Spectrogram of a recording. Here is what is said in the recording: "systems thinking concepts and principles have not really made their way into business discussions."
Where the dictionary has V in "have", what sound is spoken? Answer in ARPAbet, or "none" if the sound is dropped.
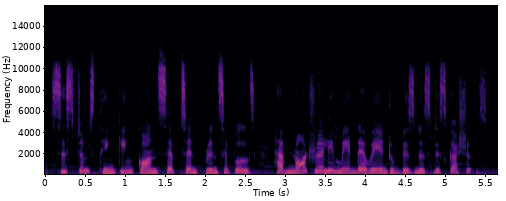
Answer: V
